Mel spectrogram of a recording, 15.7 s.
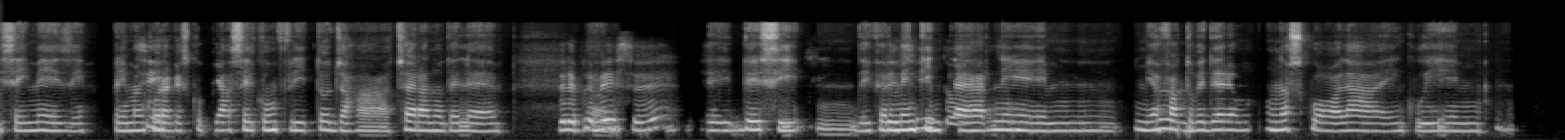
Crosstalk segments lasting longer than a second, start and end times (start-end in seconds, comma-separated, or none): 8.8-10.2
